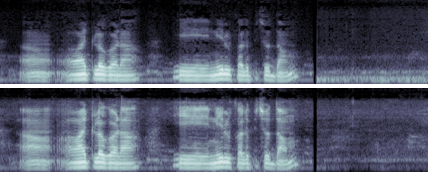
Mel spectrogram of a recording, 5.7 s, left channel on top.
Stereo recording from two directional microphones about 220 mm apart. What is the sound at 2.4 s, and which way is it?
Speech, 55° right (ahead or behind).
